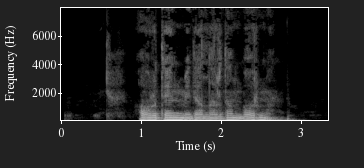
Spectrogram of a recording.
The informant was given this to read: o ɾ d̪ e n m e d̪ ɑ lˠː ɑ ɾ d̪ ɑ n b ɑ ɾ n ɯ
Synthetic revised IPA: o ɾ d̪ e n m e d̪ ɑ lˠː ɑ ɾ d̪ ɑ n b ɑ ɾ m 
